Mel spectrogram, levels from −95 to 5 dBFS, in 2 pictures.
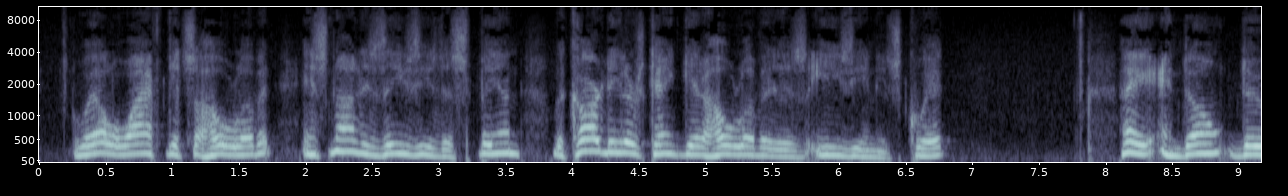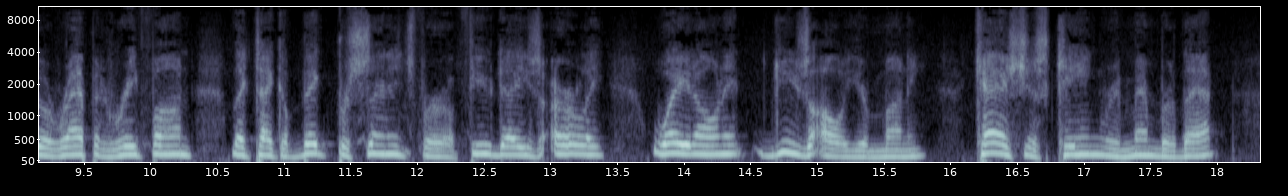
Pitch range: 150-195 Hz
